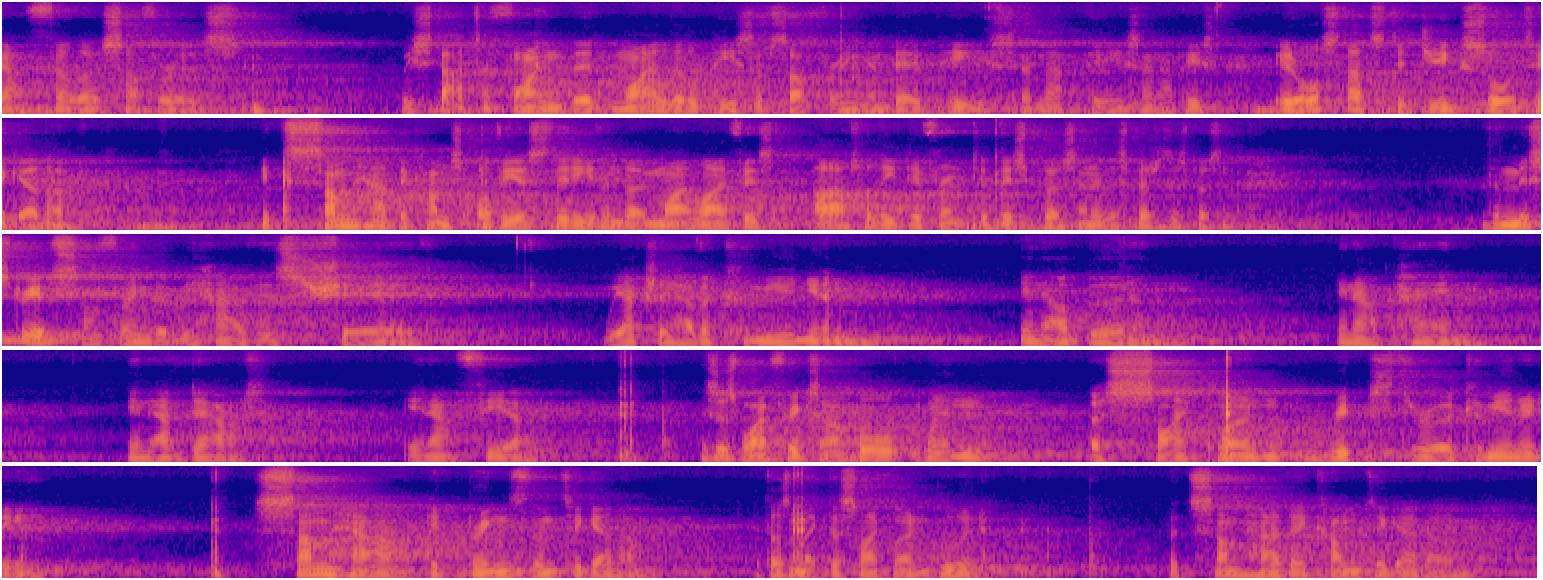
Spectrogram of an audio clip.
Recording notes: delivered in the Church of Saint Saviour Monastery, Jerusalem, Israel.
